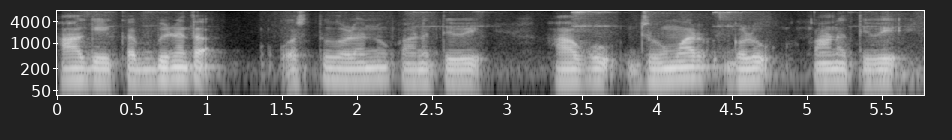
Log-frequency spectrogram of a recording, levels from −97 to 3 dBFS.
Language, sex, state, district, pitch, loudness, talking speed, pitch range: Kannada, female, Karnataka, Bidar, 100 Hz, -20 LUFS, 85 wpm, 95-105 Hz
